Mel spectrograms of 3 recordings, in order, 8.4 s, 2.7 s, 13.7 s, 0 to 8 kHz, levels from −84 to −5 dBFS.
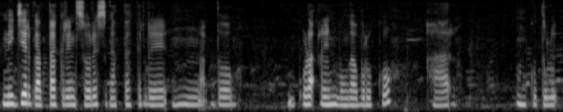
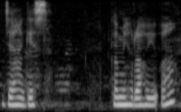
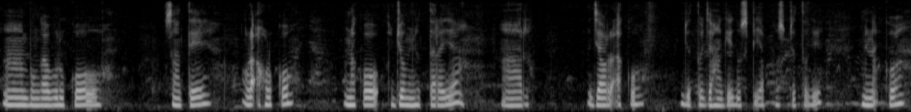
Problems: none marked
